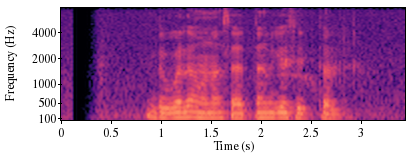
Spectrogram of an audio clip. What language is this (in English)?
Sinhala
